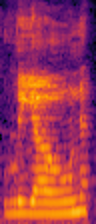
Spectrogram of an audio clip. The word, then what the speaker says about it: Leon: from uh it's Stone it's pronounced Leone but that is correct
